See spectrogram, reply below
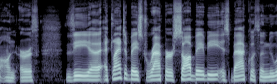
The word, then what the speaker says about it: Sahbabii: Barnacles by Saw Baby, and that's spelled S-A-H-B-A-B-I-I, Saw Baby.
